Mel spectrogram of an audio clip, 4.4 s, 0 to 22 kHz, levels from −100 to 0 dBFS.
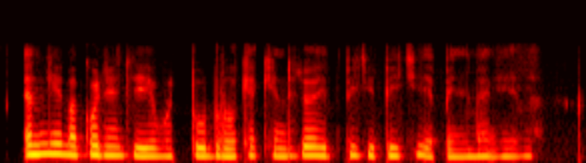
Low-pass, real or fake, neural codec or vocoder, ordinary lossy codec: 7.2 kHz; fake; codec, 16 kHz, 0.8 kbps, ZipCodec; none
